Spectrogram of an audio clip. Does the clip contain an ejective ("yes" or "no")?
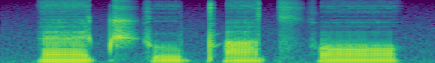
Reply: yes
